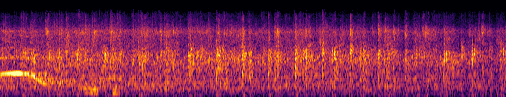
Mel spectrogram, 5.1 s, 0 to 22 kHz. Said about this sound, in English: It's his 80th birthday tomorrow, so let's give him a round of applause.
